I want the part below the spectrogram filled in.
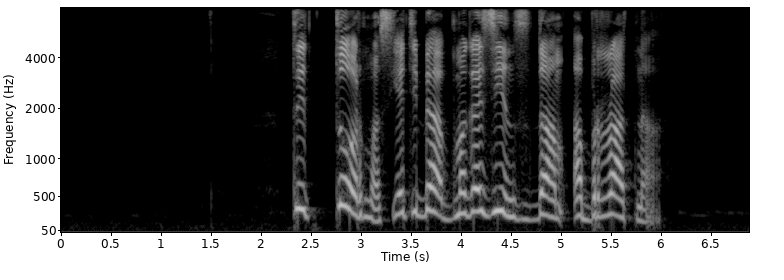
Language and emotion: Russian, angry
